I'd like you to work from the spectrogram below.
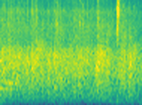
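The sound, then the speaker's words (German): A crowd at a church service in Ansbach applauds the volunteer teams steadily, a dense, continuous wash of clapping that holds at an even, full level for the whole stretch without a break. “Lass uns dem mal einen riesen Applaus geben all die ehrenamtlichen Leute.”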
